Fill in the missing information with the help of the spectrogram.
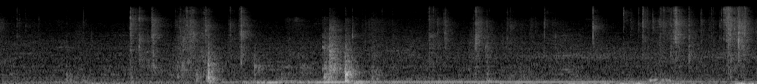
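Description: Foil trading-card pack crinkling and ticking as it is pulled out of its cardboard box and handled, with a few sharper clicks. A faint low hum runs underneath from about halfway.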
